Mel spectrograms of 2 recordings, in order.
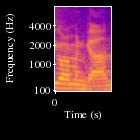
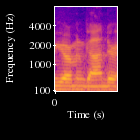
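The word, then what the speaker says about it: Jörmungandr: Midgard Serpent, you know, which I think is Jormungand, right? Or Jormungandr. I think it can be pronounced either way.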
